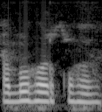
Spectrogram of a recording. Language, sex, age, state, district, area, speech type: Santali, female, 45-60, West Bengal, Uttar Dinajpur, rural, spontaneous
